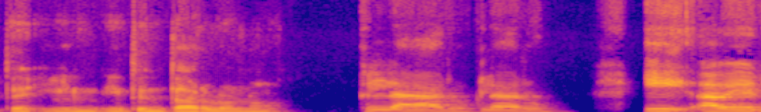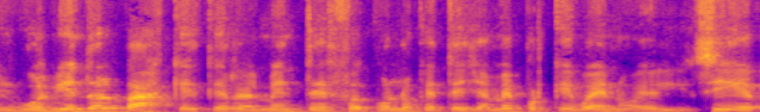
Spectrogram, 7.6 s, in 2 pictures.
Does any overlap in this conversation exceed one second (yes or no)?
no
